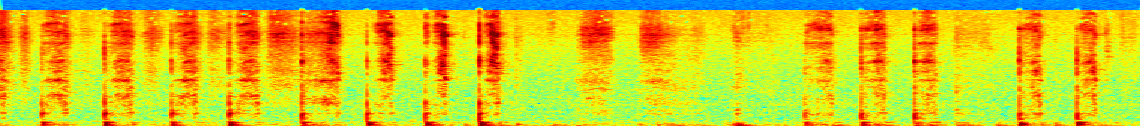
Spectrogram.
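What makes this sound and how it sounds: A hard plastic stylus tip scratches back and forth in repeated shading strokes across the glass touchscreen of an iPad with a paper-like matte film, lying flat on a wooden desk. About fifteen short, raspy strokes come in a steady rhythm, each carrying a low, hollow tap from the tablet body under a bright, dry scratch. Each stroke stops almost instantly, with only brief, softer rubbing between them.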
